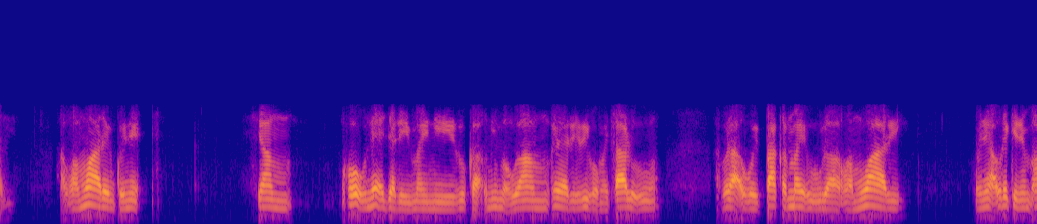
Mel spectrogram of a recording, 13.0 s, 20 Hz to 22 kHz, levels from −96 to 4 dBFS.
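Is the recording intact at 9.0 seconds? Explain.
No. VoIP packet loss concealed by the speech codec hits from 8.97 to 9.04 s, a gap of about 30 ms that fits a single lost packet. With no new data, the decoder keeps generating speech from the last pitch and vocal tract settings it received while turning the level down, so the missing stretch becomes a brief stretched, fading buzz or coloured noise. Because each frame depends on the one before, the speech stays weak or distorted for tens of milliseconds or more after about 9.04 s.

That moment also carries the G.729 codec damage present across the whole clip. The sound fits G.729A at 8 kbit/s, which rebuilds speech from a compact filter, pitch and pulse model rather than the original waveform. The band is limited to roughly 300 Hz to 3.6 kHz, giving a thin telephone tone, and the coding roughness is plainly audible as a slightly rough, synthetic quality.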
